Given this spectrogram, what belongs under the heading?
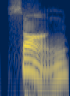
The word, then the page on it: song: American English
